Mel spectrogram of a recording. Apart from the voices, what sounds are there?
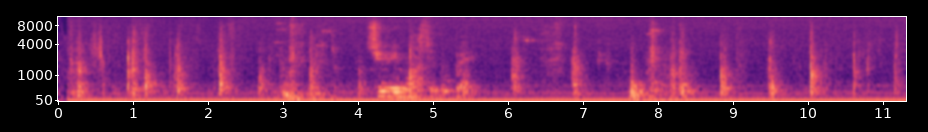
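door being opened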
